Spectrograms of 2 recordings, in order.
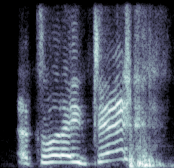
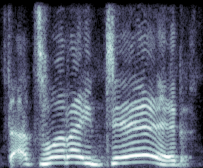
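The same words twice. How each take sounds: First: High, slow witch voice, rising end; witchy voice. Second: High, slow witch voice, falling end; witchy voice. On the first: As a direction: lilt it up like a witch. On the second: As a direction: say it like a cackling witch. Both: Shown as a demonstration. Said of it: "it sounds like a wicked witch laughing".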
